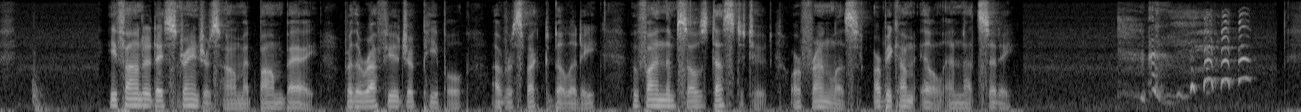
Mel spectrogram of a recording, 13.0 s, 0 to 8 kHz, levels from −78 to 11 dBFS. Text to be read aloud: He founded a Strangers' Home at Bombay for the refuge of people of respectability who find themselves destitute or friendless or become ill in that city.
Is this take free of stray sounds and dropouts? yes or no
no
